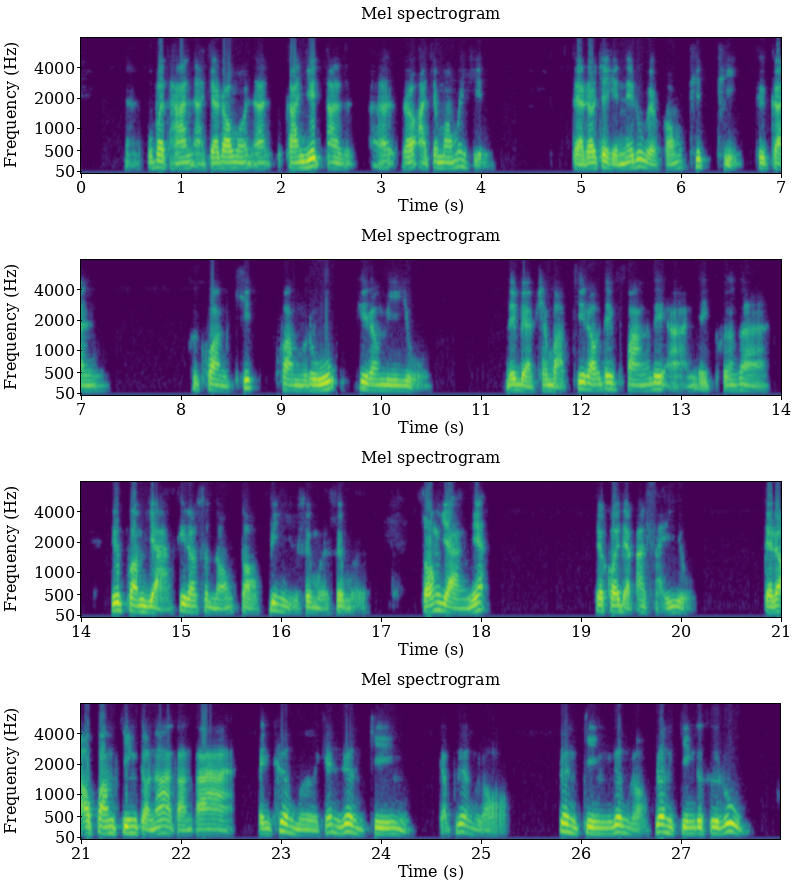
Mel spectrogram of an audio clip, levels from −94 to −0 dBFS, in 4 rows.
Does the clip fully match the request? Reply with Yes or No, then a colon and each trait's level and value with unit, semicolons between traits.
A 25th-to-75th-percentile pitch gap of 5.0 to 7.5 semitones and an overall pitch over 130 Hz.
Yes: wide, 5.5 semitones; medium, 140 Hz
